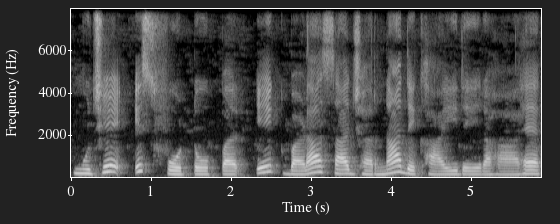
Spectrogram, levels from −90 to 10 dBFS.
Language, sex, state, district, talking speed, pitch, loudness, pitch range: Hindi, female, Madhya Pradesh, Katni, 120 wpm, 175 Hz, -15 LUFS, 160-210 Hz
